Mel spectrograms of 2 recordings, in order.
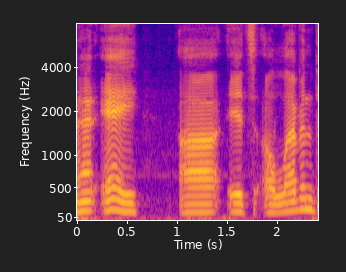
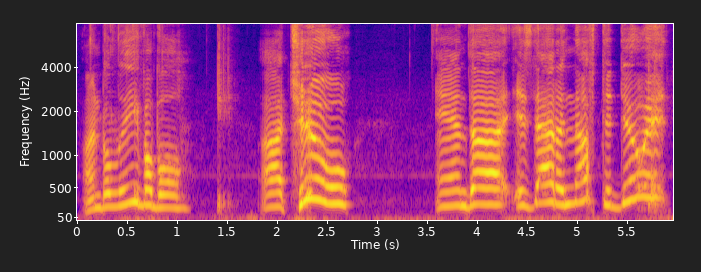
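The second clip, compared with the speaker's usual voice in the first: louder, rising to a shouted No; wrestling commentator; 8 semitones higher, 11 dB louder, slower than usual. Acted. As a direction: ringside call building to a scream. Count called to a shouted No.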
